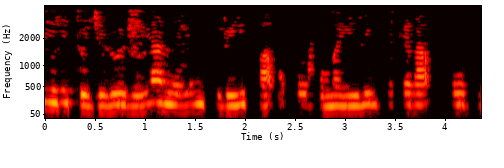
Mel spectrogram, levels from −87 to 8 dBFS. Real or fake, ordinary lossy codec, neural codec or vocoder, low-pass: real; none; none; 3.6 kHz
